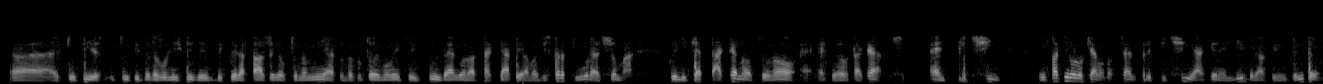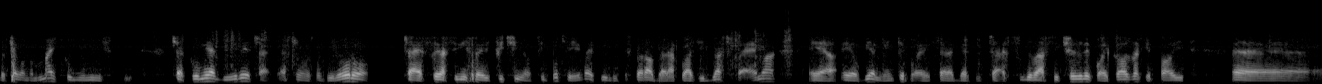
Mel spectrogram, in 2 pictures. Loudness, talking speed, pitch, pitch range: -37 LUFS, 190 wpm, 115 Hz, 105-125 Hz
